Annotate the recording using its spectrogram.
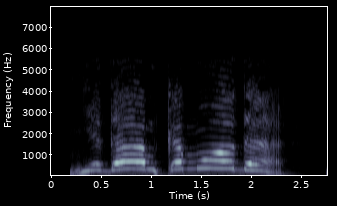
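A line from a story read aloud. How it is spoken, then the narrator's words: Shrill old woman. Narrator (Russian): визгливо сказала старуха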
